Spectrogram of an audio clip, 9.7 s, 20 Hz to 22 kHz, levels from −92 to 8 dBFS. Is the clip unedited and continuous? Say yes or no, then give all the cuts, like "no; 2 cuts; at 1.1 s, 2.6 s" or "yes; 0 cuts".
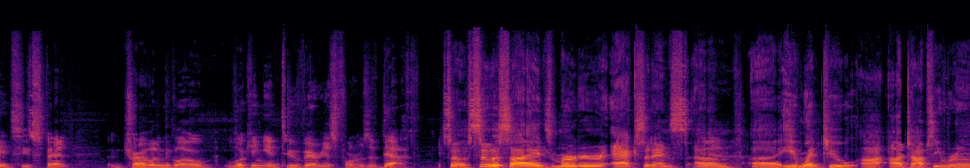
no; 4 cuts; at 2.2 s, 7.4 s, 7.8 s, 8.6 s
